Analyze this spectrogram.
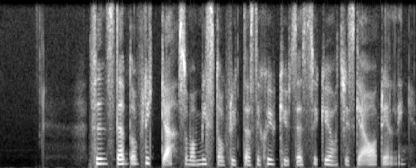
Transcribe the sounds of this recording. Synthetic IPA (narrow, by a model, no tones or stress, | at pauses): fiːnst̪ɛmt̪ɔnflɪkːa̰sɔmavmɪst̪ʰɑːɡ̥flʏk̚t̪ʰːast̪ʰɪlɧʉ̟ːkhʉ̟ːsət̪sːʏkɪɑːt̪ɾɪska̰ʔɑ̰ːvd̪ḛːlnɪŋ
